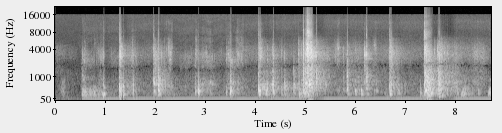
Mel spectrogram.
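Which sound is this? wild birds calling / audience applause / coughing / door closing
door closing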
